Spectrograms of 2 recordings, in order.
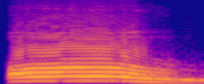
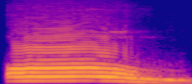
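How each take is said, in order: First: The word ends cleanly on a half m sound. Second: The word ends cleanly on a half m sound.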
